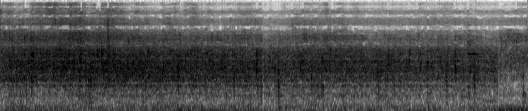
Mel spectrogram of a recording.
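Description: Prawns frying in hot oil, a continuous bright crackling sizzle with scattered pops, steady and close throughout, no one speaking.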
